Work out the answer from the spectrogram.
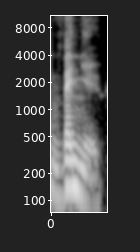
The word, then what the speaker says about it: Venu: called called venue so I think it's it's kind of pronounced like venue just was slightly different about the E and it says it's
